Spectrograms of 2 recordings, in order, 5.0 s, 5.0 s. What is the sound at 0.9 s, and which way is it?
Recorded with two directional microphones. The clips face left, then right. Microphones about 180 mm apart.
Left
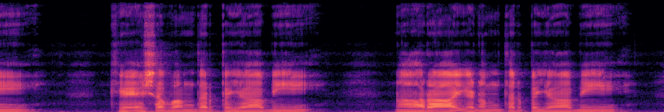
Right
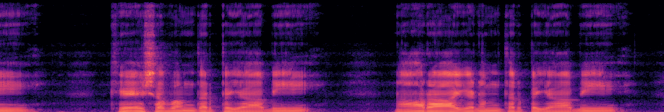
Speech, 40° right (ahead or behind).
